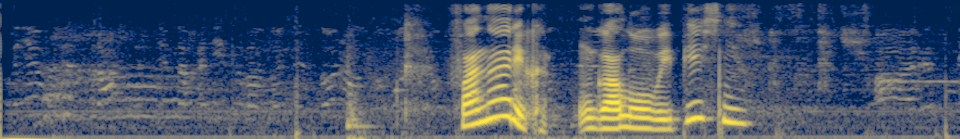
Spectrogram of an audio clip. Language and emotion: Russian, neutral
